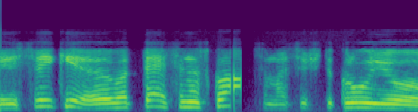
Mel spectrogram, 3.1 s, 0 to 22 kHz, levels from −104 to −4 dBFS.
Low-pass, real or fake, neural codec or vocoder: 7.2 kHz; real; none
